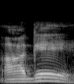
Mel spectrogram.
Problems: none marked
